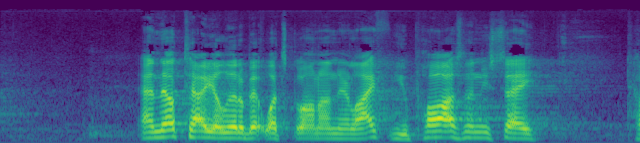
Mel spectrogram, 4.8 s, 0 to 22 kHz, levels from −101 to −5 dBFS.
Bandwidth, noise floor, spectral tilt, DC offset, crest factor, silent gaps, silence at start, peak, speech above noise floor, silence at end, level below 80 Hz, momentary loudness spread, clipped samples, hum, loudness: 12 kHz; -62 dBFS; -5 dB/octave; under 0.1%; 18 dB; none; 1.05 s; -4 dBFS; 42 dB; 0 s; -74 dBFS; 13 LU; under 0.1%; none; -20 LUFS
